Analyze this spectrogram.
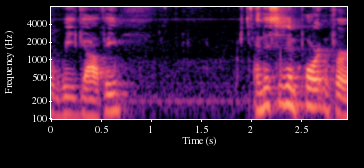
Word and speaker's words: Wegovy: I believe it's pronounced Wegovy.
